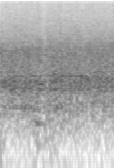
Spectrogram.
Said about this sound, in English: And they don't stop. Listen, we'll let it run. They stand up. They're standing up. So obvious propaganda by C-SPAN on the C-SPAN feed. They're not stopping clapping. They're standing up.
